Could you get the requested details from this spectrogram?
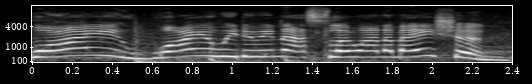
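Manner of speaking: very high-pitched shouting. Reacting live while chatting with viewers, shouting. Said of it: "Sorry, I'm shouting".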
